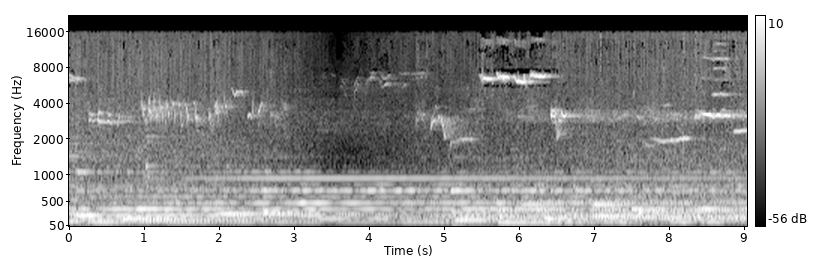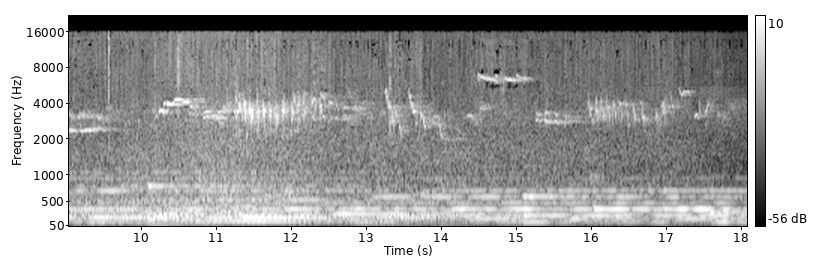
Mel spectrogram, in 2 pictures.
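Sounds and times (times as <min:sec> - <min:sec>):
bright bird chirps: 0:00.0 - 0:18.0
faint steady rustle of gently moving water: 0:00.0 - 0:18.0
soft sustained piano chords: 0:00.0 - 0:18.0.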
